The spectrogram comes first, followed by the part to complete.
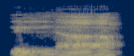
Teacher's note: اللہ کا لام یہاں لائٹ پر آ جائے گا، ہلکی ساؤنڈ سے ہوگی کیونکہ اللہ کے لام سے پہلے زیر ہے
